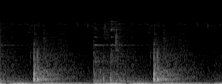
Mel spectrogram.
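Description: A few dull thuds or knocks, the clearest about a third of a second in and about a second and a half in.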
